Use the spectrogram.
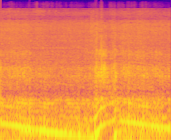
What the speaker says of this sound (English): come on, man, let's get the engine started.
